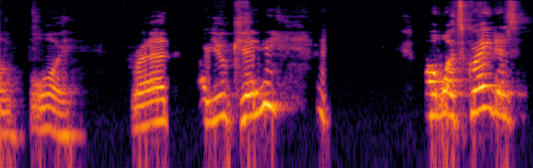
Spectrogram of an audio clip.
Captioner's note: chuckles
